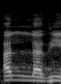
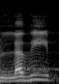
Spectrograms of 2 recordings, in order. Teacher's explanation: حمزہ کو زبر دے کر اس کی زبر کے ساتھ ہم لام کو ملا کر ادا کریں گے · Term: حمزہ وصلی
